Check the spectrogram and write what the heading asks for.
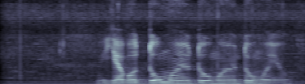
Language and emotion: Russian, neutral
